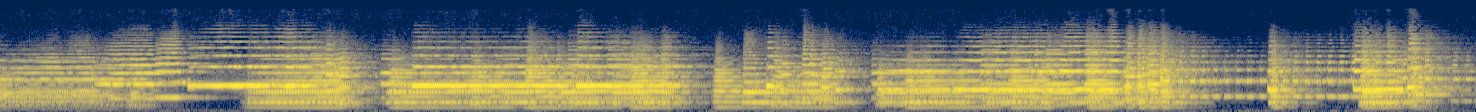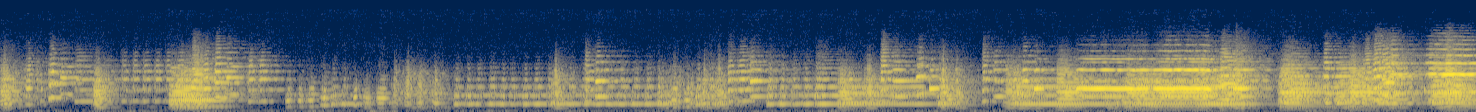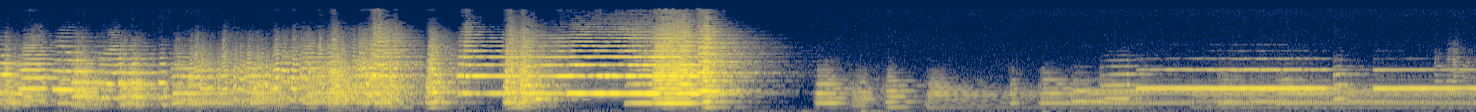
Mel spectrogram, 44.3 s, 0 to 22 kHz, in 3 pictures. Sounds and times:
Trombone: 0:00.0 - 0:44.2
Trumpet: 0:00.0 - 0:44.2.

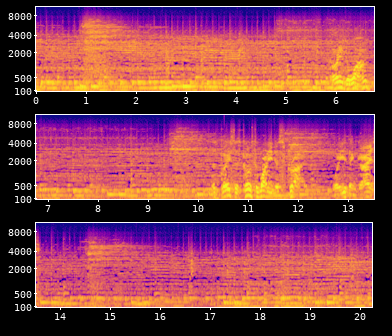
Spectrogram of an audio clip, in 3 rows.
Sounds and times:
Music: 0:00.0 - 0:20.2
Speech: 0:05.9 - 0:06.7, 0:10.3 - 0:13.6.

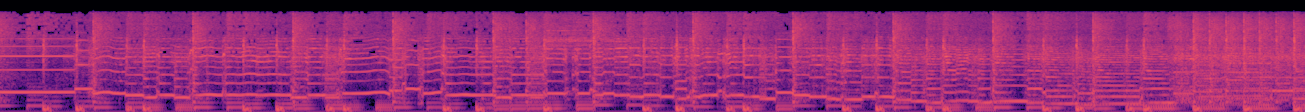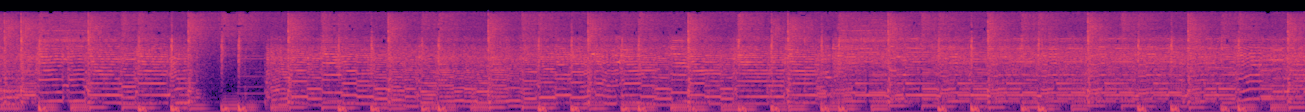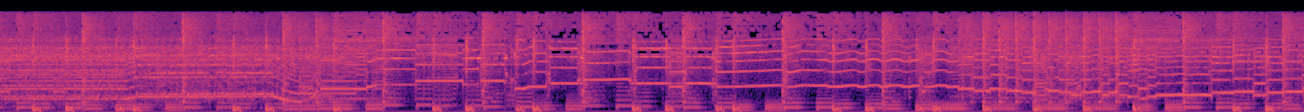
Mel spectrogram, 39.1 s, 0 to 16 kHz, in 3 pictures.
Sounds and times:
Bass guitar: 0:00.0 - 0:39.1
Strum: 0:00.0 - 0:39.1.

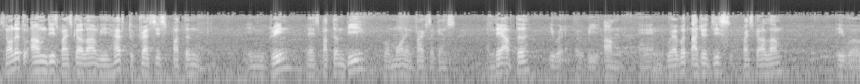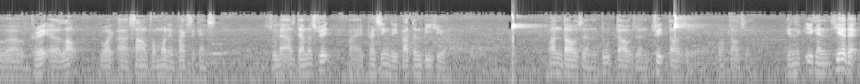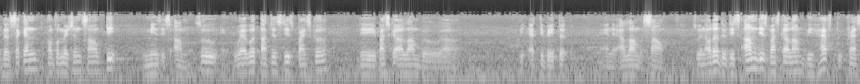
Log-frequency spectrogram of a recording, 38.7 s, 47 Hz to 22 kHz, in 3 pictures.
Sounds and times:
Speech: 0:00.0 - 0:03.0, 0:03.7 - 0:11.8, 0:12.4 - 0:19.8, 0:21.2 - 0:32.8, 0:33.6 - 0:38.7.

